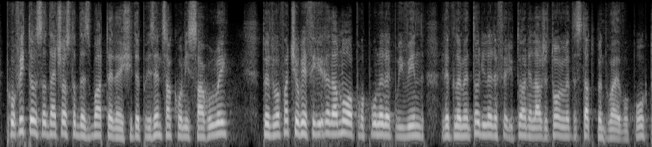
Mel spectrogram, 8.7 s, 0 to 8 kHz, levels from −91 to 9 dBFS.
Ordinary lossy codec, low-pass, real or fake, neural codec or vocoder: none; none; fake; codec, 16 kHz, 0.5 kbps, X-Codec, HuBERT features, trained on LibriSpeech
